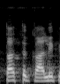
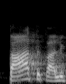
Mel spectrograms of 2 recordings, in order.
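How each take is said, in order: First: तत्कालिक opening on short "tat"; wrong short vowel. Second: तात्कालिक opening on long "taat"; long first vowel. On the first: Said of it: "नहीं होता है". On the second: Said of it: "तात्कालिक होता है". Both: Shown as a demonstration.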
